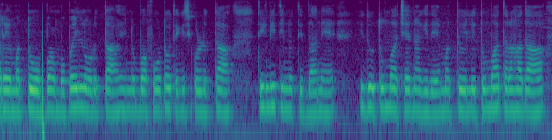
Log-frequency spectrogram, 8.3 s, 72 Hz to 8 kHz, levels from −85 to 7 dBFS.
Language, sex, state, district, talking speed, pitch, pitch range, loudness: Kannada, female, Karnataka, Gulbarga, 125 wpm, 195 Hz, 190-200 Hz, -30 LUFS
